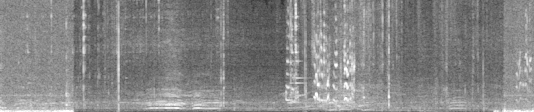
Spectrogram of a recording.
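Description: Near silence: faint background noise that cuts off about a second in, then a few faint, wavering high chirps in the middle.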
